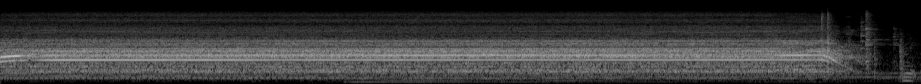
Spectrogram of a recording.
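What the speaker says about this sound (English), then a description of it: "I'm just going to go ahead and heat set that like we did with the eyes" A heat tool heat-sets paint in a creasing tutorial, giving a loud, steady blowing drone for about eight seconds. It then switches off with a few clicks and a short rattle.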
